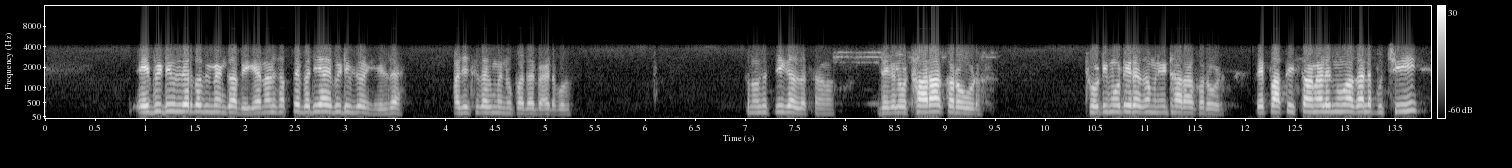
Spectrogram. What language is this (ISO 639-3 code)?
pan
